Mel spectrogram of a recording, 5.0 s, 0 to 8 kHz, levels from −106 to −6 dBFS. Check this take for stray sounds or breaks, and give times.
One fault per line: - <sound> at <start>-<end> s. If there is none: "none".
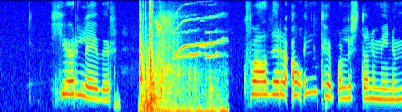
- squeak at 1.7-2.9 s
